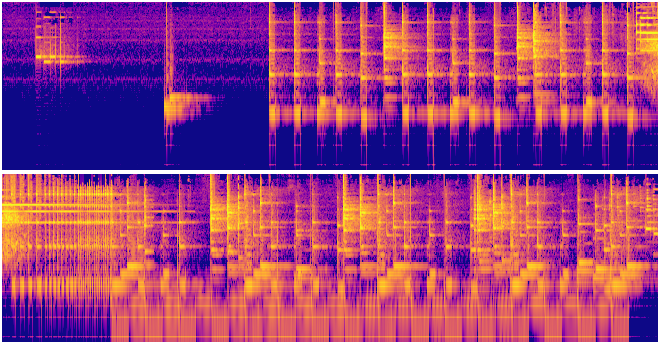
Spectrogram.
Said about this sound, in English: All of these, you recognize all those sounds, don't you? Because you get bombarded by them. All these different sounds and notifications coming at you about things that you need to pay attention to.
